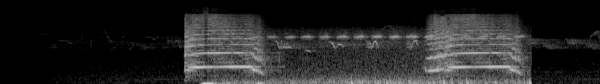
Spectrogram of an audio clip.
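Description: Elephant trumpeting twice, two loud horn-like calls about two seconds apart, with a low noisy rumble between them.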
